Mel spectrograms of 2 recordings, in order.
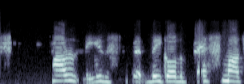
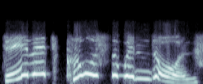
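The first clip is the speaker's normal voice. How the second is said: higher, louder, slow call to David; mock shout; 8 semitones higher, 3 dB louder than usual. Girlfriend calling up to the window, mock shouting. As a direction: yell at him to shut the window.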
